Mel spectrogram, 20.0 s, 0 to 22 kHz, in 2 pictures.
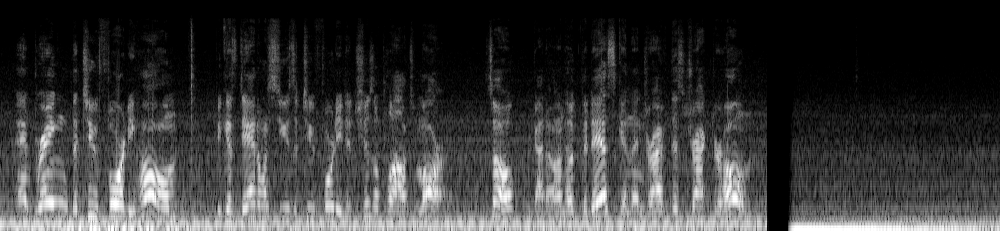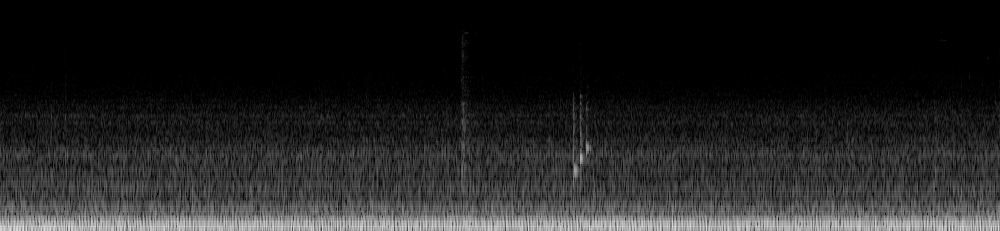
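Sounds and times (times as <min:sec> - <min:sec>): tractor engine humming: 0:00.0 - 0:20.0.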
